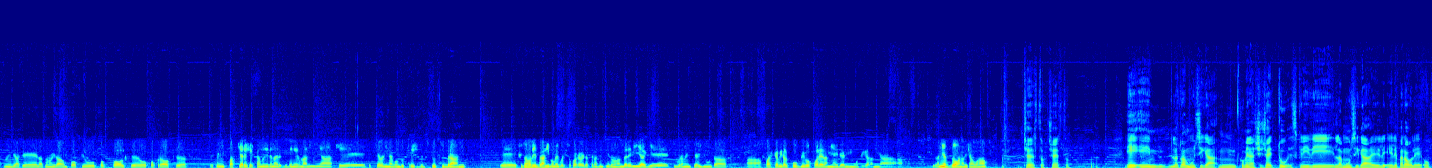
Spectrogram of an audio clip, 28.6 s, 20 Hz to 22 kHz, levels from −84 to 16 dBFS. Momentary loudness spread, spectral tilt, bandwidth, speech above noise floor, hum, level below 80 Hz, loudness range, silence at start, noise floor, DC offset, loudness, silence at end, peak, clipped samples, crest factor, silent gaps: 11 LU; -7 dB/octave; 16 kHz; 25 dB; none; -56 dBFS; 3 LU; 0 s; -54 dBFS; under 0.1%; -29 LUFS; 0 s; -8 dBFS; under 0.1%; 20 dB; none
